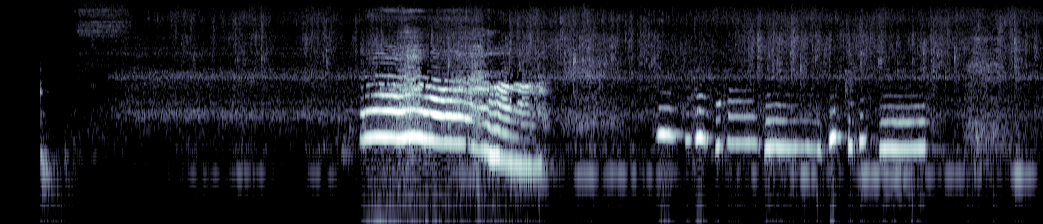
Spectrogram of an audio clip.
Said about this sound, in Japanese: 夜のシャワーもいいけど、お昼のシャワーも気分が違って気持ちいいな。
